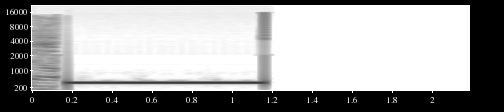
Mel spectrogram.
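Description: A single electronic beep: one steady, mid-pitched pure tone lasting about a second, which cuts off abruptly into dead silence.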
